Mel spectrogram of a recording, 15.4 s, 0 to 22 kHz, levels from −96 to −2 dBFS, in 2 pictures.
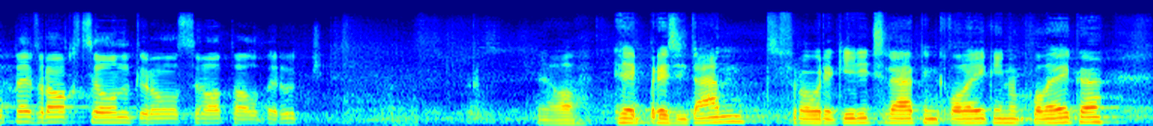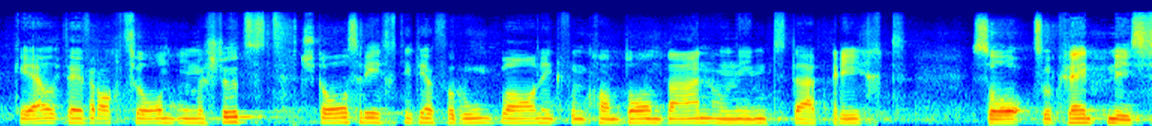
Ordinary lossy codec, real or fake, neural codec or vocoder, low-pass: none; fake; codec, 32 kHz, 1.9 kbps, SNAC; 14.4 kHz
